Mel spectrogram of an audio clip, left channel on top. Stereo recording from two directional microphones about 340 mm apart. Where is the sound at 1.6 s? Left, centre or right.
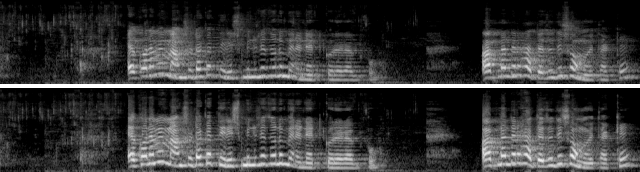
Right.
